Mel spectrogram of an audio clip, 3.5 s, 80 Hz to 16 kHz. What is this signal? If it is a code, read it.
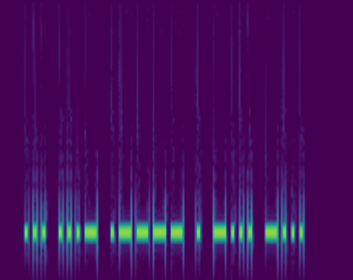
Morse code, heard as a keyed tone, about 28 wpm, 700 Hz. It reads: SV1EBB
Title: DXCC-100 Call Signs - 6 Characters - 28wpm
